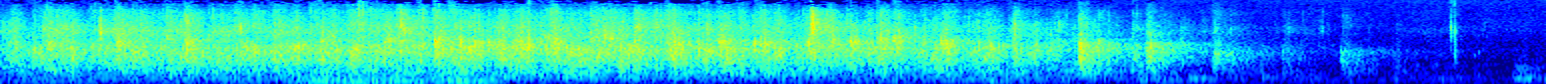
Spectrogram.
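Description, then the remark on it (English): A crowd applauds warmly at the event Giant Night, Artists Love Poets, a dense wash of many hands clapping at steady volume before gradually thinning out and fading to a few scattered claps at the end. “Let's give them all such a warm round of applause.”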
